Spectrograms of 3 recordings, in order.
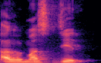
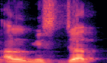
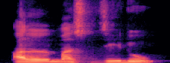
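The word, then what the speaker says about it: المسجد: kita sudah tahu misalnya ada tulisan Alif Lam Mim Sin Jim dal bacanya almasjid Ya kan enggak mungkin almisjad almusjud pasti bacanya almasjidu Ya kan begitulah jadi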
